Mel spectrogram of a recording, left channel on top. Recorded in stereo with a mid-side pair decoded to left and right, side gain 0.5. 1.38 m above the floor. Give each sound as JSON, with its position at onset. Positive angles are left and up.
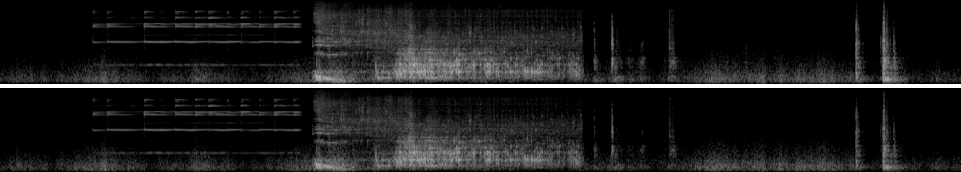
{"t": 0.9, "sound": "a bell", "azimuth_deg": 5}
{"t": 3.1, "sound": "a toilet flushing", "azimuth_deg": 15}
{"t": 5.9, "sound": "a door slam", "azimuth_deg": 35}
